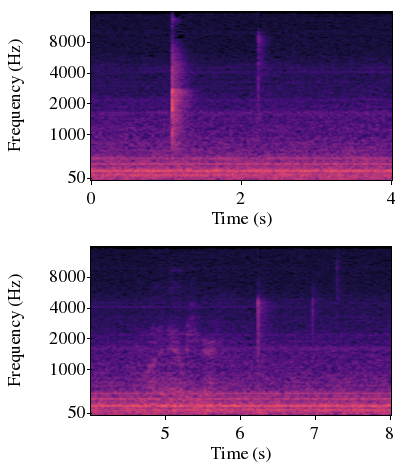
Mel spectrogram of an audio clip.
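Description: A caulking gun clicks as its trigger is squeezed.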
